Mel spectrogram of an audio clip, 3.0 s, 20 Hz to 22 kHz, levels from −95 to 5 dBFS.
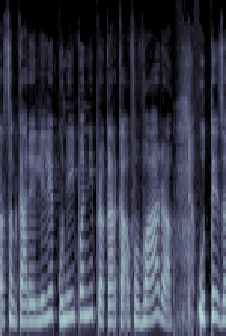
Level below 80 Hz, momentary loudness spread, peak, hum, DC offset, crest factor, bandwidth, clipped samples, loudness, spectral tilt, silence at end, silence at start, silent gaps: -66 dBFS; 5 LU; -10 dBFS; none; under 0.1%; 16 dB; 18.5 kHz; under 0.1%; -27 LUFS; -5 dB/octave; 0 s; 0 s; none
